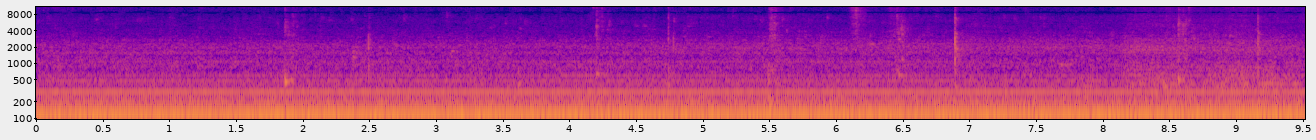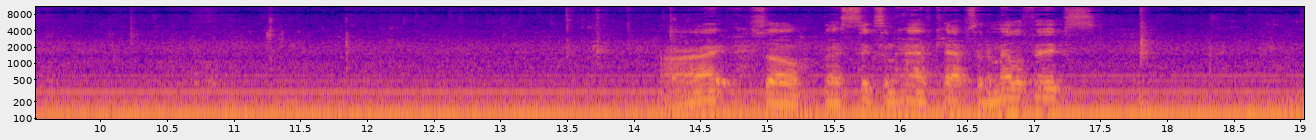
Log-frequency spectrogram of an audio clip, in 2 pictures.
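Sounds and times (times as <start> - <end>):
liquid dripping and splashing: 0.0 - 14.6, 17.5 - 19.0
aquarium pump humming: 0.0 - 19.0.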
